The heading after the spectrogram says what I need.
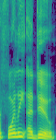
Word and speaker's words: Folie à Deux: The title is pronounced Joker Folie à Deux, and it's French for Joker Shared Madness, as in Joker Shared Psychotic Episode.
